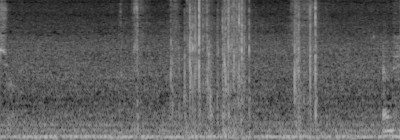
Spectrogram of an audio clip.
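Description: Plastic parts bag crinkling in a run of short crackles for about two seconds as it is handled and turned over, over a steady low hum.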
